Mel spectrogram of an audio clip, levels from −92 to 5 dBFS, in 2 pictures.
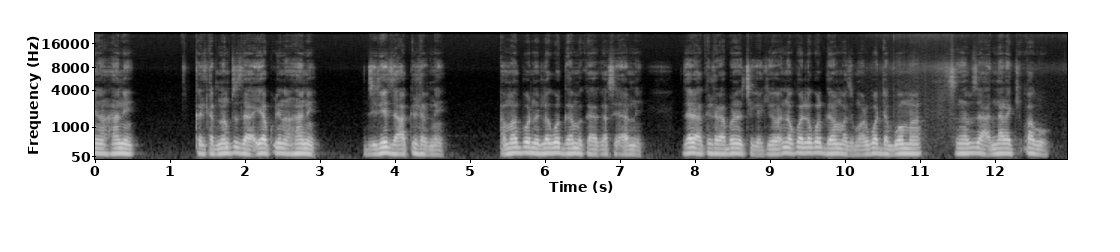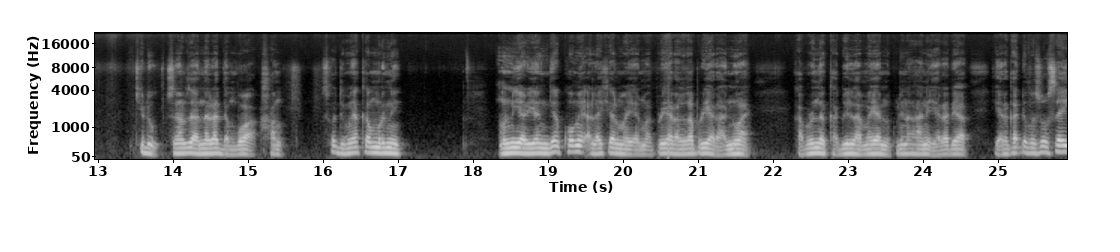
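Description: At 20.6 to 20.62 s, chunks out of order: a 10 ms chunk plays one slot late, giving a brief jumbled moment where, unlike a dropout, no audio is missing.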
